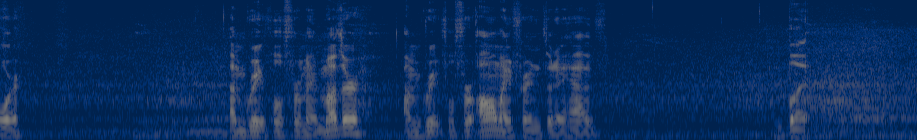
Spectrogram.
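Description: A young man talks casually close up.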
